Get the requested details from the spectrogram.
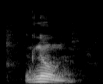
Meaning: gnome
- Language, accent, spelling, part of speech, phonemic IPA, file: French, France, gnome, noun, /ɡnom/, LL-Q150 (fra)-gnome.wav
